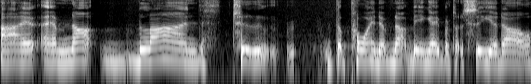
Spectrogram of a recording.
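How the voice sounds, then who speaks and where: Noticeable background noise around a woman's voice. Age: old. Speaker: retired prison education worker. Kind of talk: interview testimony. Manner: halting.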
